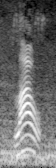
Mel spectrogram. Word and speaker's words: Lao: And it seems that YouTubers love to call this country Lao. They don't call it Laos, they call it Lao.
